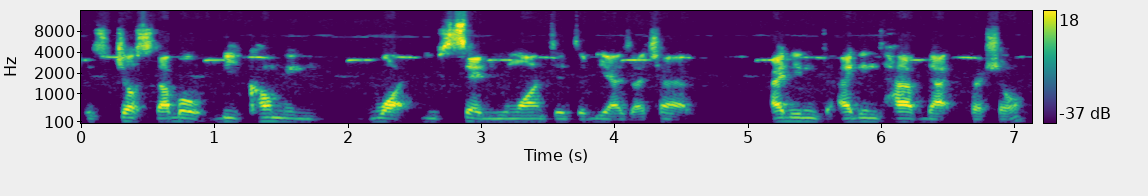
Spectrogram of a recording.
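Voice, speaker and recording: A young man, answering interview questions in a thoughtful, measured way with pauses. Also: on the low side, fairly even intonation, slightly rough, poor audio. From Jamaica. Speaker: interview guest.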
